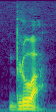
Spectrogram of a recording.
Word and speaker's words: Blois: château de chambor chambor le château de chambor Blois le château de Blois Blois le château de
